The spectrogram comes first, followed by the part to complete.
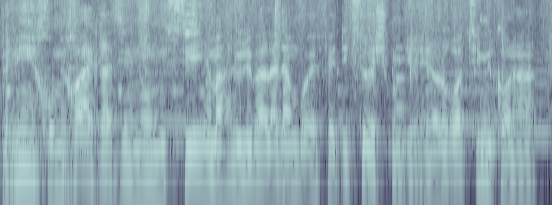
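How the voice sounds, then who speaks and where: An actor playing a shady, eager helper who offers up a dangerous scheme in a comedy-drama series. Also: male voice, mid-range voice, lightly acted. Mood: conspiratorial. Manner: conspiratorial, eager. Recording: music underneath.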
